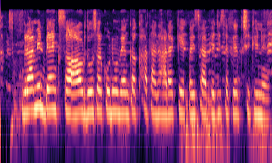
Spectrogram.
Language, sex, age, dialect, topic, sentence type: Maithili, female, 18-24, Southern/Standard, banking, question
